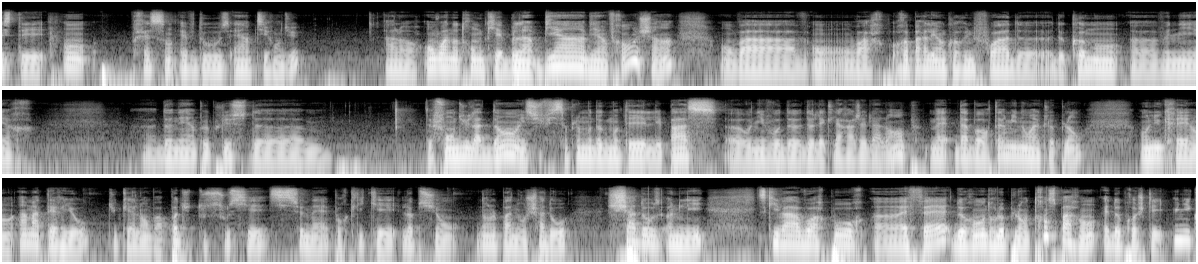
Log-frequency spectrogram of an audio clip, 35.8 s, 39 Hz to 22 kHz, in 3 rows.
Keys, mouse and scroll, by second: 20.2 Escape, 23.0 click, 24.1 click, 25.5 click, 27.8 click, 28.1-29.3 scroll down 4, 29.3 click.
